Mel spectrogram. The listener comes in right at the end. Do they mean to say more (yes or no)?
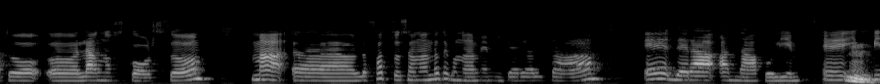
no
